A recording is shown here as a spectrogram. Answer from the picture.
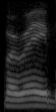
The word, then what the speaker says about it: barrette: It's pronounced beret, but it's spelt barrette.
